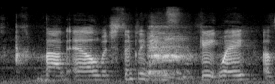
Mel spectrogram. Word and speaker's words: Babylon: So the grateful gods now recognize the sovereignty of Marduk, and they build him a magnificent shrine or temple in Babylon, pronounced Bab-el, which simply means gateway of the god, the gate of the god.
